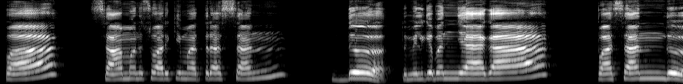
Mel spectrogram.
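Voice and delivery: slow letter by letter, held प, rising सन, then joined पसंद; spelling out. Shown as a demonstration. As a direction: stretch each sound, pause, then blend into पसंद. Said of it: "देखो एक बार फिर से".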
